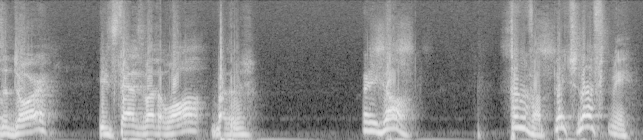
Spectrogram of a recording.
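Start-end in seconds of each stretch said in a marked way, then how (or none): 3.6-6.3 high-pitched mock distress; dismayed dog. Dog left alone behind closed door, mock dismay. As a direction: play an abandoned dog's indignant disbelief.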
